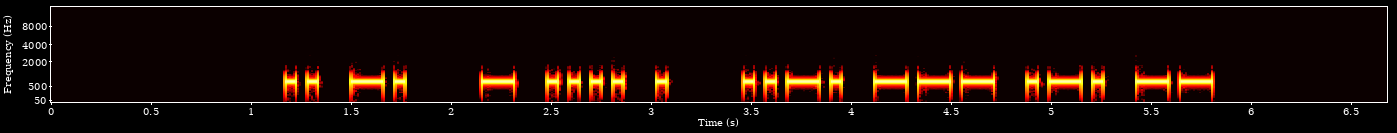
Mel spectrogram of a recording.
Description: Morse code, heard as a keyed tone, about 23 wpm, 700 Hz. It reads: IN THE FORM
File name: practice / 22wpm / Build A Phrase - 5-Word Phrases - 22wpm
